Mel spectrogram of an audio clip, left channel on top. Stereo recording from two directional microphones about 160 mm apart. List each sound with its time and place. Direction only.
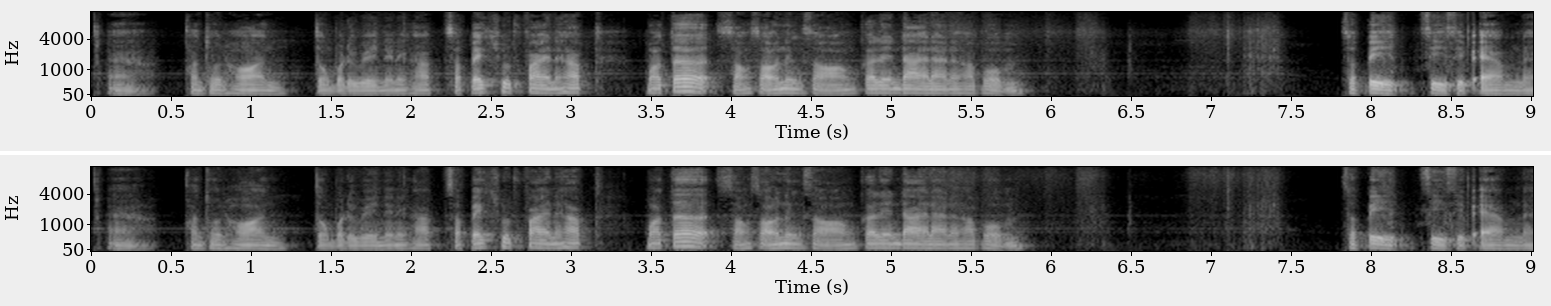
0.0 s speech: 10° left (ahead or behind)
7.8 s speech: 15° left (ahead or behind)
